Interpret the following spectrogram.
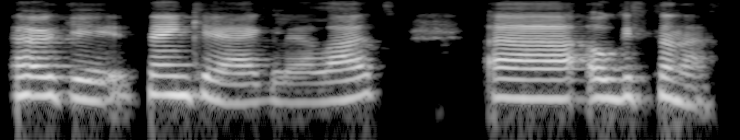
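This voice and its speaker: A woman's voice: mid-range voice, steady tone, fairly bright tone. Woman lecturer, casual moderation, muffled call audio. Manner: friendly, halting with fillers. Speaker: seminar lecturer. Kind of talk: online seminar moderation.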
